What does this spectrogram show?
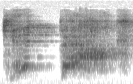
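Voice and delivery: demonic, devil-like screamed delivery. Retelling yelling at a man who knocked on the window: retelling a scream like Satan. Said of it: "screamed at him like Satan".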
